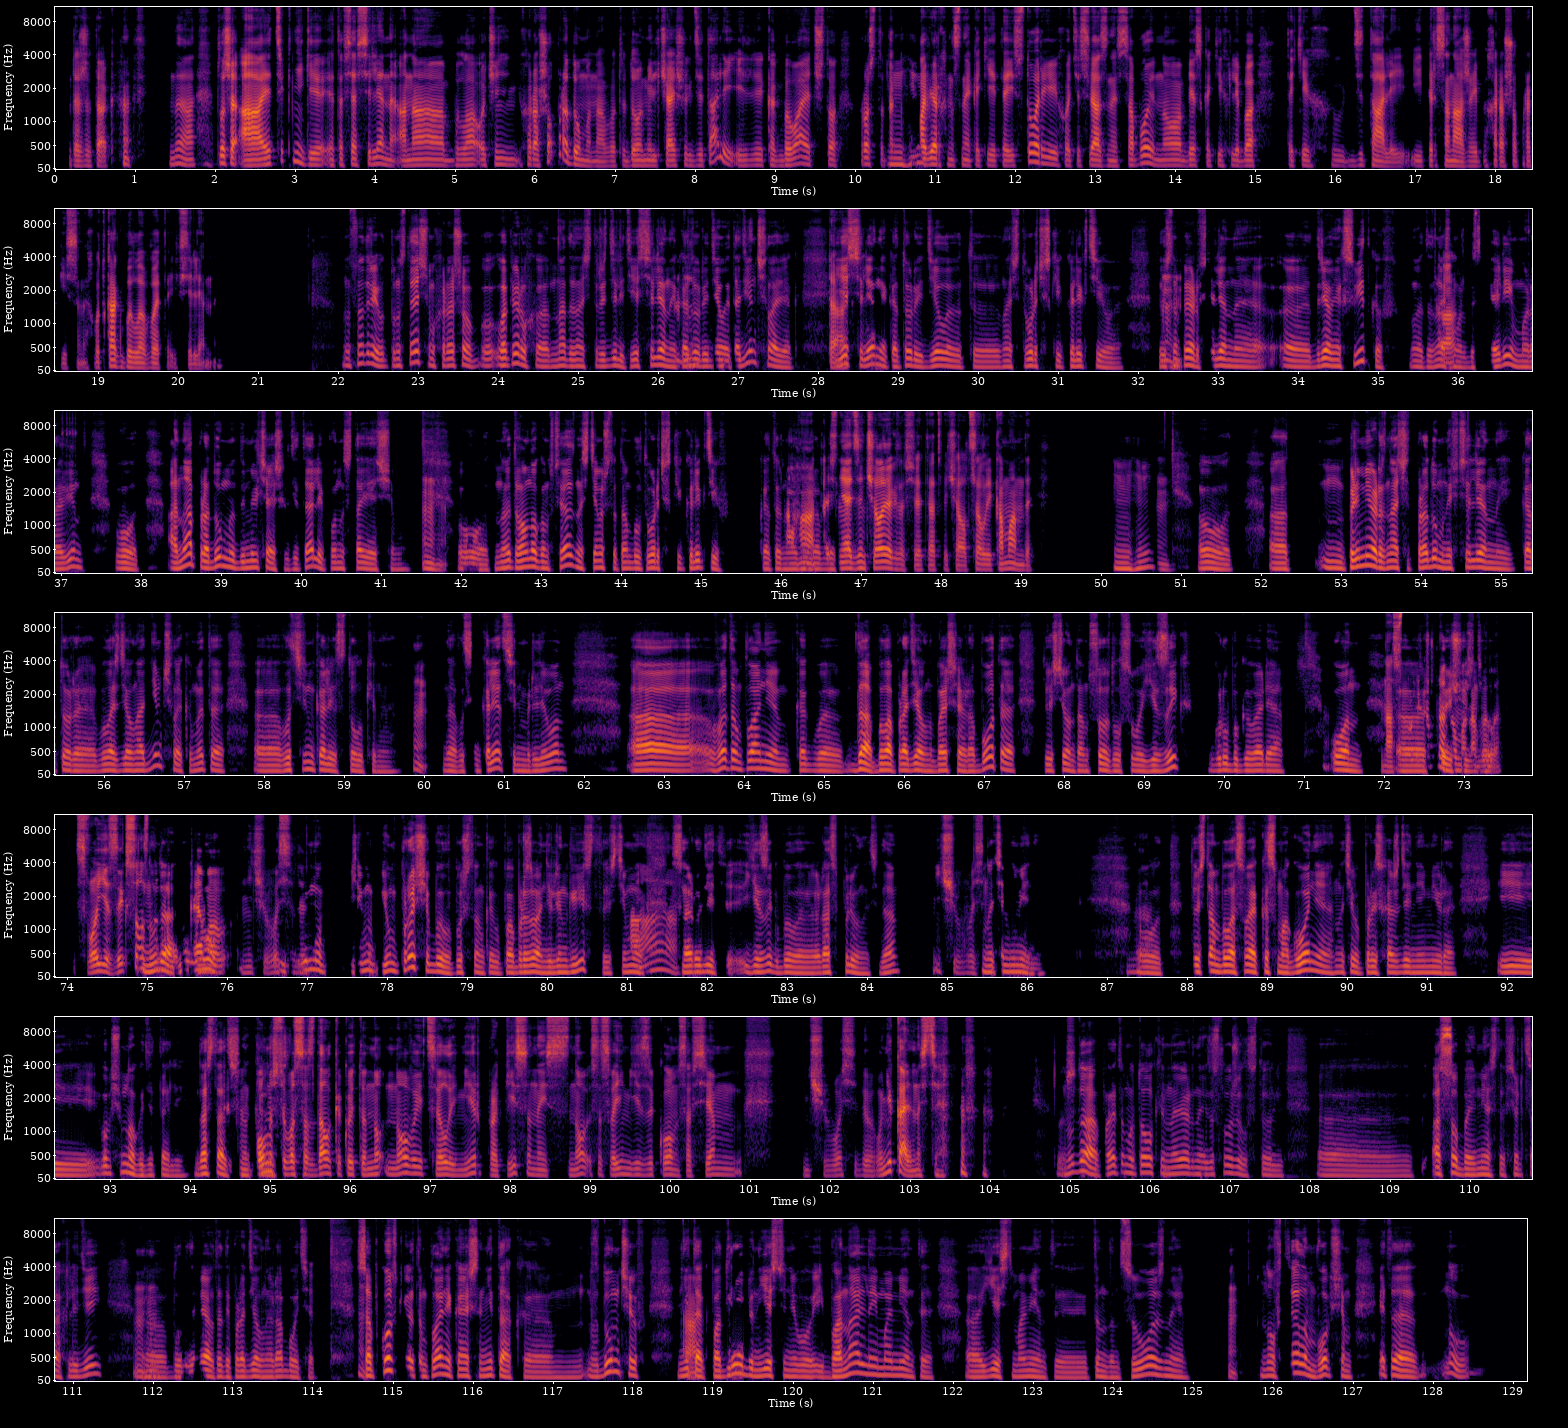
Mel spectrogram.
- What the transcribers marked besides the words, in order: other background noise; other noise; tapping; chuckle
- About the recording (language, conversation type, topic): Russian, podcast, Какая книга помогает тебе убежать от повседневности?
